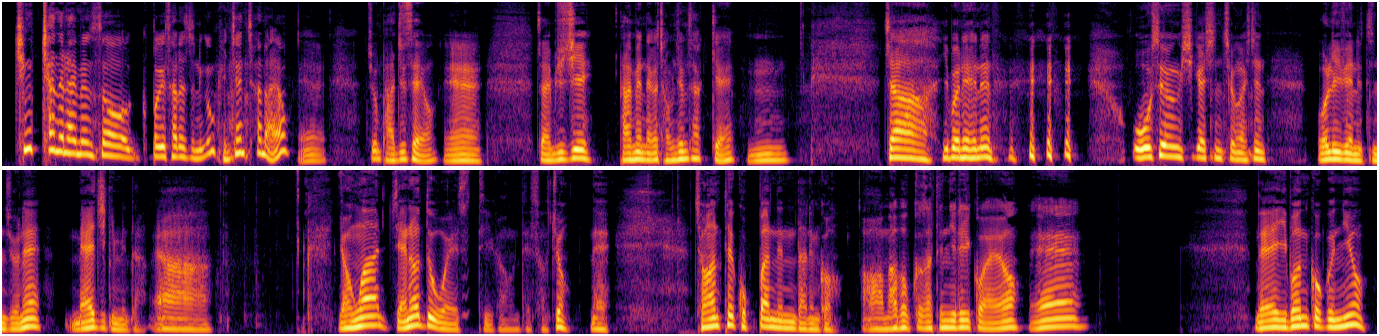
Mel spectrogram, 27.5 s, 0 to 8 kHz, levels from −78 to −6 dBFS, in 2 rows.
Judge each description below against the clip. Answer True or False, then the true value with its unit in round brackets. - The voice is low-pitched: True (130 Hz)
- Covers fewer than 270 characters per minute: True (240 characters per minute)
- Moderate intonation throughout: False (5.9 semitones)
